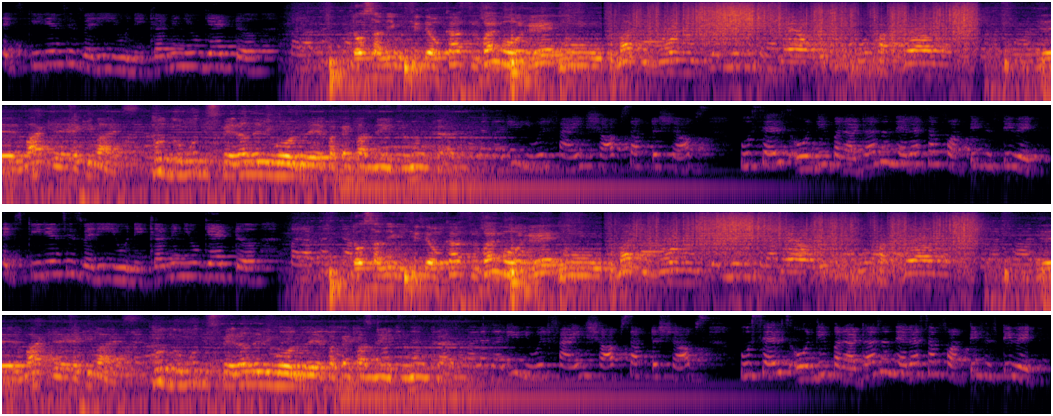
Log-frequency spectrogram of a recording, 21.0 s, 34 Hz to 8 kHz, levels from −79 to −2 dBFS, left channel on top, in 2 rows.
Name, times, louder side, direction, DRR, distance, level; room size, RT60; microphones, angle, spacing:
voice 1, 0.0-20.8, right 1 dB, 40° right, 7 dB, 5.0 m, -38 dB
Speech, 3.0-15.3, left 1 dB, 15° left, 3.0 m, -23 dB
sound 1, 13.8-17.8, left 1 dB, 80° left, 7.1 m, -42 dB
29.0 x 23.0 x 7.8 m, 0.75 s
head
